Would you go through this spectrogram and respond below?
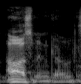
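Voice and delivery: "Osmongold" opening on a low Ah; Ah pronunciation. Shown as a demonstration. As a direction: say "Osmongold" deep, starting with Ah. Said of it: "So it's Ah".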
